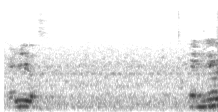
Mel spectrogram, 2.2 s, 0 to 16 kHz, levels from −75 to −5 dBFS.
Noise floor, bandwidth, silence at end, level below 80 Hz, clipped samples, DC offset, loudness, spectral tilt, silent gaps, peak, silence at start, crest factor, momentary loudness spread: -48 dBFS; 11 kHz; 0 s; -66 dBFS; under 0.1%; under 0.1%; -30 LUFS; -7 dB/octave; none; -12 dBFS; 0.05 s; 20 dB; 19 LU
